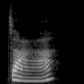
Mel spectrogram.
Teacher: In rising tone, the pitch goes down first and then goes up. Take, for example, the Thai name จ๋า You can hear that my pitch went down slightly and then up when pronouncing this word.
